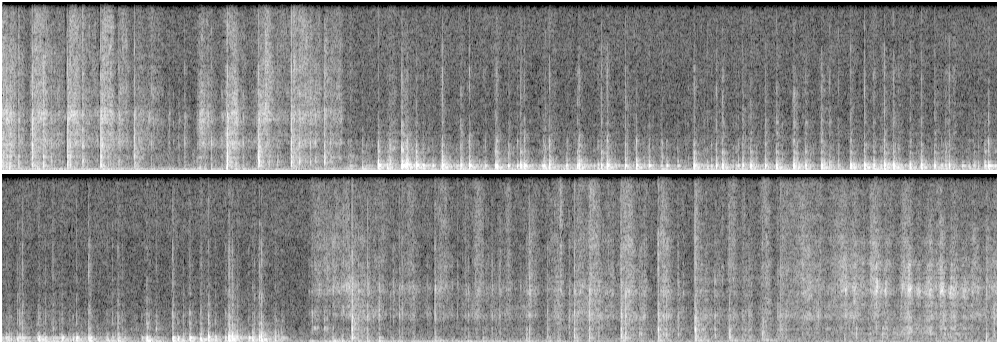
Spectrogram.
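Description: Long black-painted nails and fingertips rapidly tap and grip the sides of a large, hollow, red-labelled BCAA plastic tub standing upright, probably partly filled with powder. Dense, crisp clicks and light scraping fill the clip, with a hollow, low resonant knock ringing through the middle stretch before the tapping turns lighter and brighter again.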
